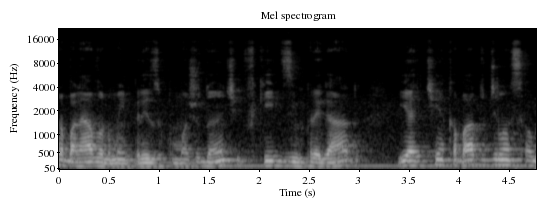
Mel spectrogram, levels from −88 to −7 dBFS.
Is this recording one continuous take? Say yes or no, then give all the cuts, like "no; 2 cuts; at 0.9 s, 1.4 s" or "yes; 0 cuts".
yes; 0 cuts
